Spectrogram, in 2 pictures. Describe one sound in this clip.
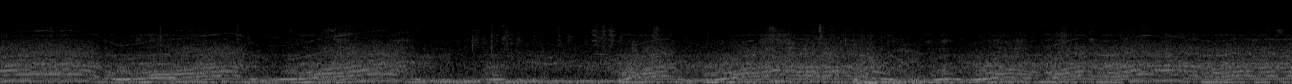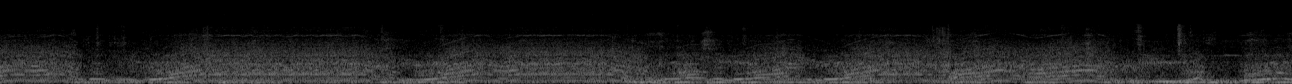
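A car engine revs up and down, rising in pitch and dropping sharply between gear changes.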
